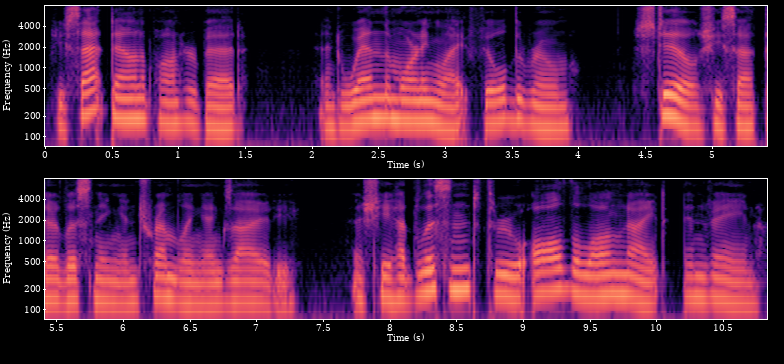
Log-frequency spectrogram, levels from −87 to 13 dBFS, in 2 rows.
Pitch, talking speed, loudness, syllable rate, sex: 155 Hz, 185 wpm, -19 LUFS, 4.7 syllables/s, female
